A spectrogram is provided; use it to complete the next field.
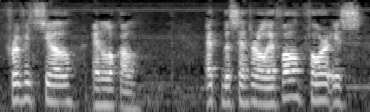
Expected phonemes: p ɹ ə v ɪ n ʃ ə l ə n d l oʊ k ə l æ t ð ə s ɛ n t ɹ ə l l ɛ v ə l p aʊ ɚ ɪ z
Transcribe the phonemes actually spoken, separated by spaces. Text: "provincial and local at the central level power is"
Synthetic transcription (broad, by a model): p ɹ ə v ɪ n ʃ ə l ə n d l oʊ k ə l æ t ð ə s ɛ n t ɹ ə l l ɛ v ə l f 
